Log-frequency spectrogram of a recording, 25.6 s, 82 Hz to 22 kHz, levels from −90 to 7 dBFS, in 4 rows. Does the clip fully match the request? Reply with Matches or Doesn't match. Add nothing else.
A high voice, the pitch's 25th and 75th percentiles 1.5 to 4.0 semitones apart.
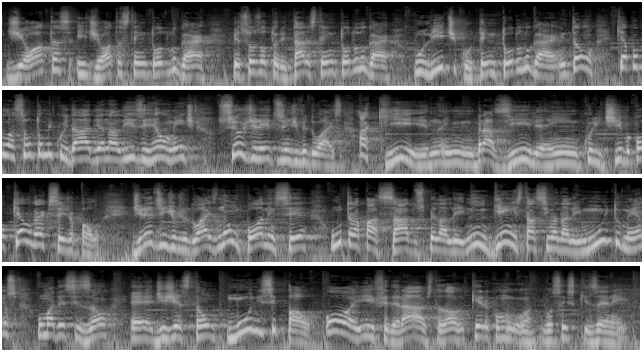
Doesn't match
